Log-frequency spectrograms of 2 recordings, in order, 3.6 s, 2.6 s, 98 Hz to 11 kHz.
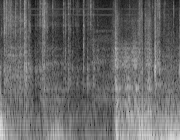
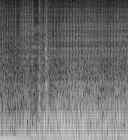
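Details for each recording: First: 1985 Mazda B2000 ute, original carbureted 2.0 L engine, 310,714 km, no blow-by, recent clutch and gearbox: cold start with a little choke, quick crank, catches and settles into an even fast idle; healthy start. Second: 1985 Mazda B2000 ute, clutch and gearbox recently replaced: steady low idle without choke while pulling out, with a faint loose rattle over the engine note; source not pinned down.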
